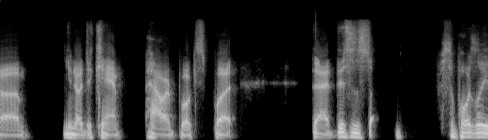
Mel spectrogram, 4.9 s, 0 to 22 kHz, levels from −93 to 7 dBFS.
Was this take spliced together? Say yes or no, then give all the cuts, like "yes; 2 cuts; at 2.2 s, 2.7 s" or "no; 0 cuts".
no; 0 cuts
